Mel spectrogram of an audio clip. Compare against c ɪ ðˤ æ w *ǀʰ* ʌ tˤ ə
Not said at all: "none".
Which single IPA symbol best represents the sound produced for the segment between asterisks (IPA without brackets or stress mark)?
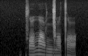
ŋ͡ǀ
